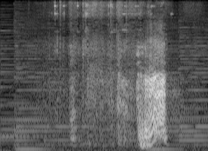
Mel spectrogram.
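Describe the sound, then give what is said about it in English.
A large dog, Mac the Wolfhound, gives a few soft huffs and then one loud bark before falling quiet; no one speaks. “Before the conclusion of this tale drama, we shall move on to wow or woof as I welcome mine own friend, mine own theatre partner, Mac the Wolfhound.”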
